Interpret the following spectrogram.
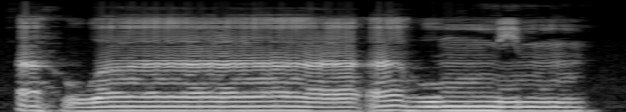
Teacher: Idgham mislain terjadi apabila mim mati bertemu dengan huruf mim yang berbaris. Cara bacaannya dibaca panjang dengung 2 harakat.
